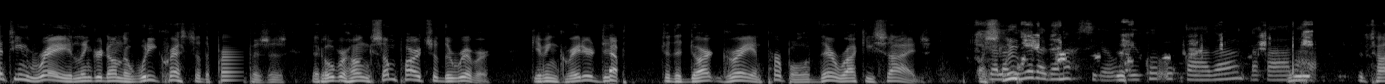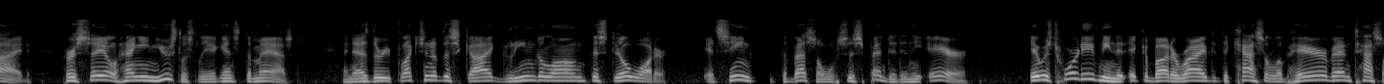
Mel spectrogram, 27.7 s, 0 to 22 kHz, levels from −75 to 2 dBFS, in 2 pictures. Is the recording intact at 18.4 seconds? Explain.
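Yes, the speech is intact at 18.4 seconds, with no dropout, glitch or other fault at that moment.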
